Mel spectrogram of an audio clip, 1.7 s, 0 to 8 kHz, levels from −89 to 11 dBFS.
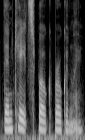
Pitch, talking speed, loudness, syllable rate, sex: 145 Hz, 140 wpm, -17 LUFS, 4.6 syllables/s, female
